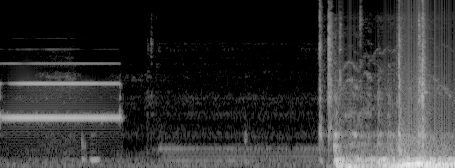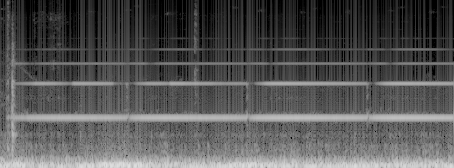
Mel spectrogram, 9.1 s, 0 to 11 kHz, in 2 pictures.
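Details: 1998 Jeep Grand Cherokee ZJ 5.9 Limited after sitting two days with a gallon of gas added: door chime, then a long uneven crank before it fires into a rough idle. Hard starting; the fuel pump is not heard, the gauges were dead, and electrical problems are suspected.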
